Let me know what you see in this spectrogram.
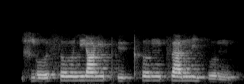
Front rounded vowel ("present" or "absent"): present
